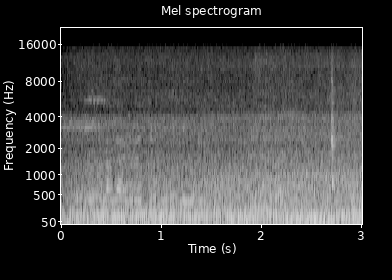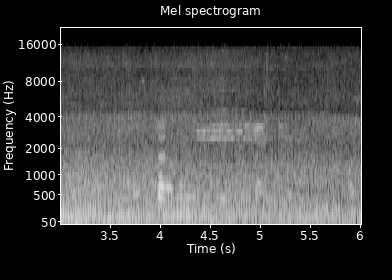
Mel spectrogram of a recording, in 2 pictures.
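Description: Steady low rumble of motorcycle engines idling, with faint voices of people talking in the background.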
